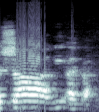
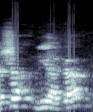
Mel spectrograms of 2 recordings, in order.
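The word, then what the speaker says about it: شانئك: ان شانئک. شا آرام سے میں لمبا کھینچ رہا ہوں. دیکھیے خدا نہ خواستہ اگر اس پہ آپ نے حمزہ لگا دیا شانئک، کفر ہو جاتا ہے.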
